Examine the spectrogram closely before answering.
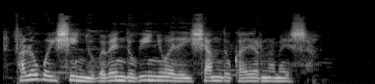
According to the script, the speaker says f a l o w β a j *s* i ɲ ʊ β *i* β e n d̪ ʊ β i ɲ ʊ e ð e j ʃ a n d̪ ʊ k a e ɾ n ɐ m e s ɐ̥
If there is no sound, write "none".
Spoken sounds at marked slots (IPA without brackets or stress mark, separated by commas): ʃ, e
